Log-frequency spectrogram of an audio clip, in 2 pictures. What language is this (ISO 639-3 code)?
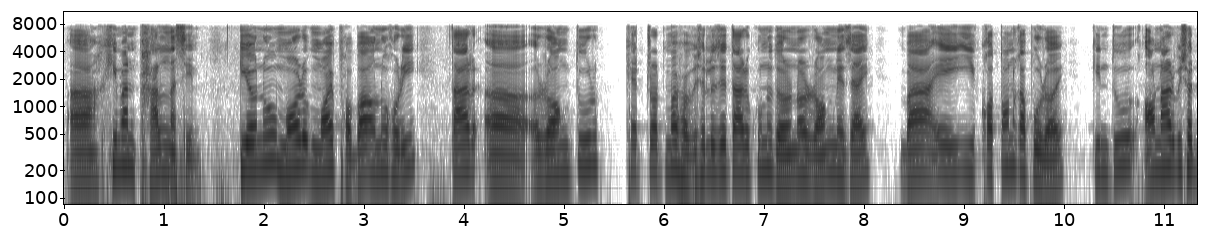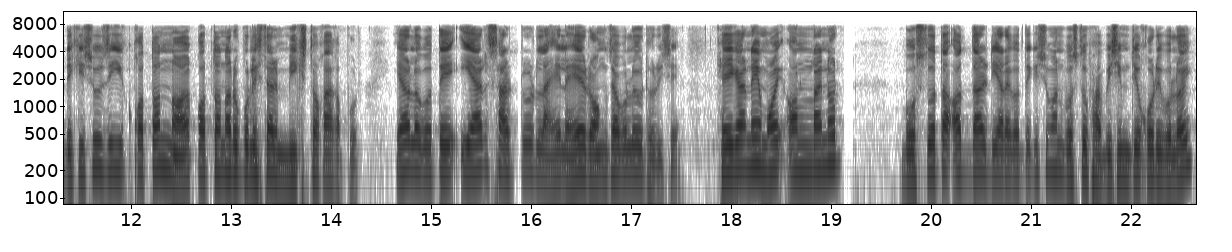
asm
